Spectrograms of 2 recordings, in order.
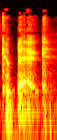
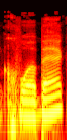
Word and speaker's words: Quebec: Quebec Maple Syrup Producers, that's going to be pronounced Quebec. yeah, I'm going to keep saying Quebec for the entire episode. I hope you're okay All right, with that's that.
